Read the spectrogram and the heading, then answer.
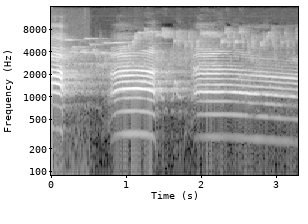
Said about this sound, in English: This episode, we're exclusively using the iconic call of the Australian Raven, which is just what I called crows growing up. So this is crows to me, but apparently it's the Australian Raven.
